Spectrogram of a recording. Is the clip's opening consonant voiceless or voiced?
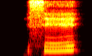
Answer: voiceless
